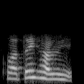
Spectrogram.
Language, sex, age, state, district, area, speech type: Bengali, female, 30-45, West Bengal, Darjeeling, rural, conversation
